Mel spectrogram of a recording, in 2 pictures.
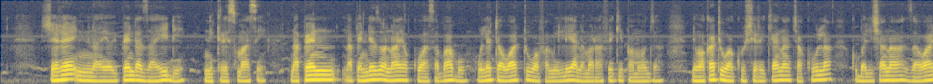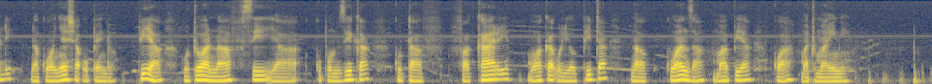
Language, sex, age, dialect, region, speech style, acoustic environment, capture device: Swahili, male, 25-34, Kenya - Nairobi Sheng-influenced, Kenya, relaxed, people talking, desktop / Windows / Chrome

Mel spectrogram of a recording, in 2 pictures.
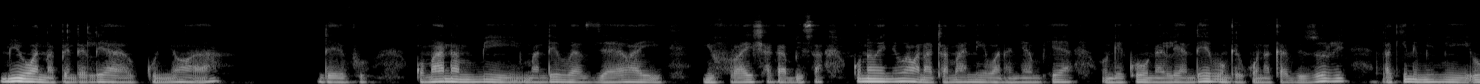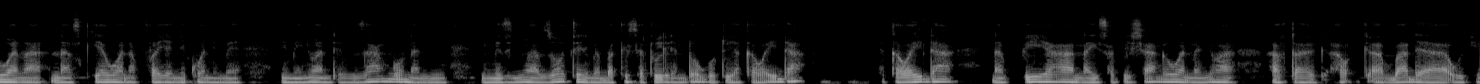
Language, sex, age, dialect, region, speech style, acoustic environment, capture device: Swahili, male, 25-34, Kenya - Mombasa, Kenya, happy; relaxed; focused; excited, nature; people talking, mobile / Linux / Chrome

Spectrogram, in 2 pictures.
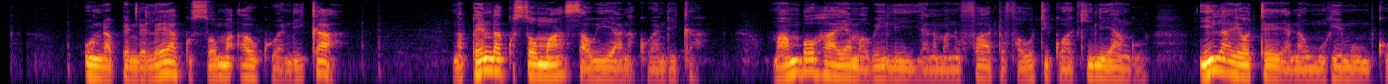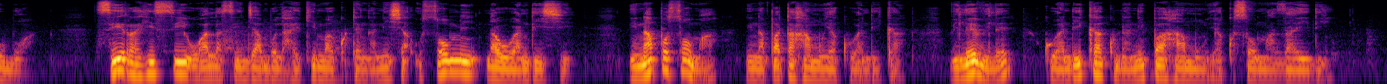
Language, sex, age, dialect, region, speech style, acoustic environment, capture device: Swahili, male, 35-44, Kenya - Nairobi Sheng-influenced, Kenya, relaxed, nature; silence, mobile / Linux / Chrome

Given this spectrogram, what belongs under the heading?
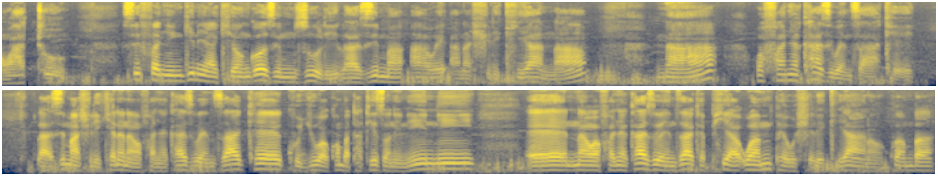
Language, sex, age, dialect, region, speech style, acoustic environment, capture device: Swahili, male, 25-34, Tanzania - Dar es Salaam, Tanzania, happy, nature; traffic, mobile / Linux / Chrome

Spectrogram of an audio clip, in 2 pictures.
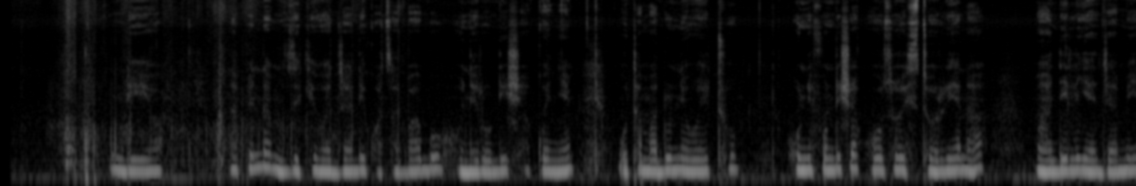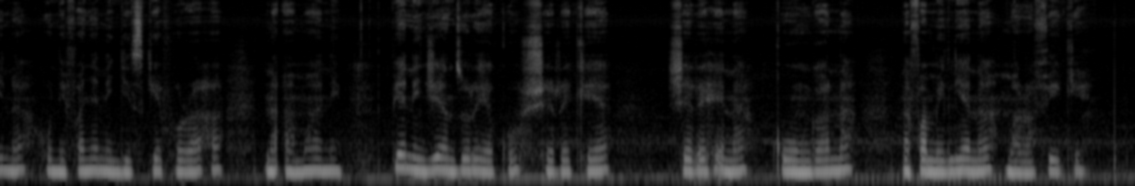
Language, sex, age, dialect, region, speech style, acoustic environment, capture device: Swahili, female, 18-24, Kenya - Nairobi Sheng-influenced, Kenya, relaxed, silence, mobile / Linux / Chrome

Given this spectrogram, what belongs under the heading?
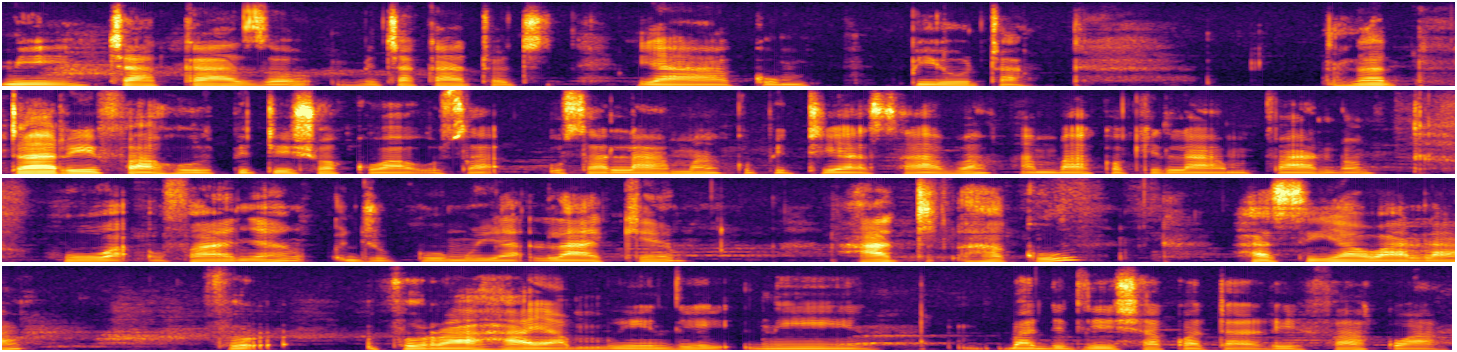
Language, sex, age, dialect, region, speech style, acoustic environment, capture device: Swahili, male, 18-24, Kenya - Nairobi Sheng-influenced, Kenya, tired, people talking; appliances; music, mobile / Linux / Chrome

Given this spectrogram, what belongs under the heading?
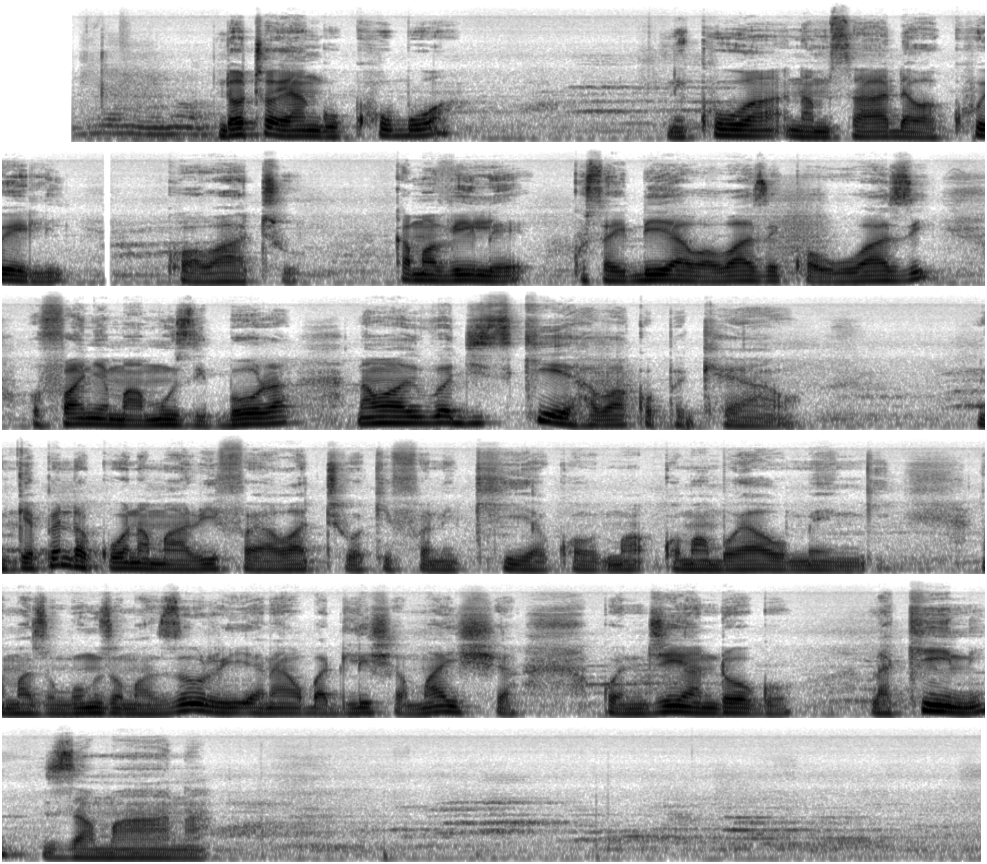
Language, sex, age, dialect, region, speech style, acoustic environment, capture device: Swahili, male, 25-34, Kenya - Mombasa, Kenya, happy; relaxed; focused, silence; appliances, mobile / Linux / Chrome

